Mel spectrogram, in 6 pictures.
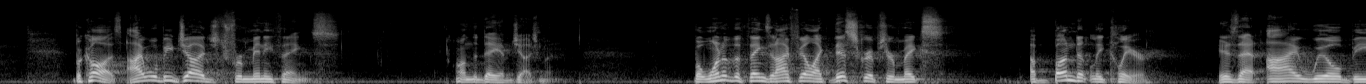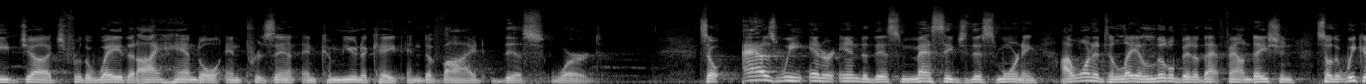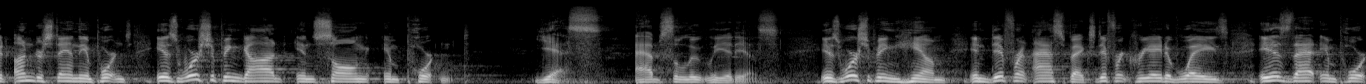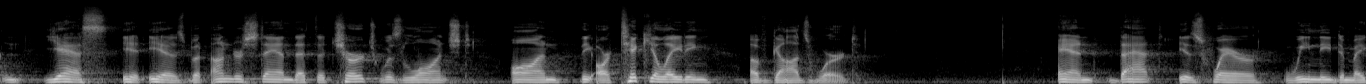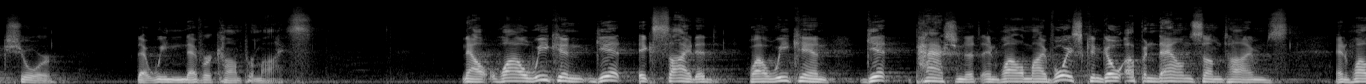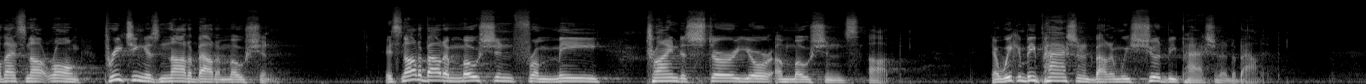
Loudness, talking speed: -20 LUFS, 130 wpm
